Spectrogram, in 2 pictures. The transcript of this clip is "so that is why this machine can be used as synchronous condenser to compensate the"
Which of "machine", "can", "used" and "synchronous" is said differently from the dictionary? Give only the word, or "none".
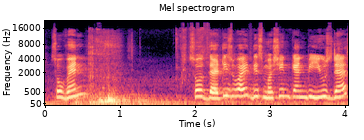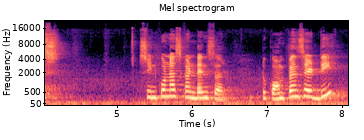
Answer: synchronous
